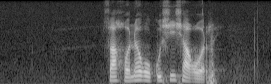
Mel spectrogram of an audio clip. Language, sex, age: Northern Sotho, male, 24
